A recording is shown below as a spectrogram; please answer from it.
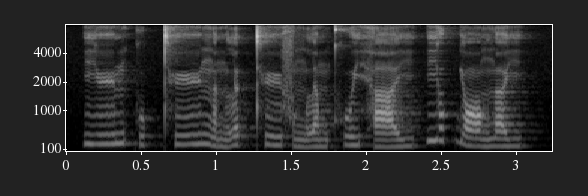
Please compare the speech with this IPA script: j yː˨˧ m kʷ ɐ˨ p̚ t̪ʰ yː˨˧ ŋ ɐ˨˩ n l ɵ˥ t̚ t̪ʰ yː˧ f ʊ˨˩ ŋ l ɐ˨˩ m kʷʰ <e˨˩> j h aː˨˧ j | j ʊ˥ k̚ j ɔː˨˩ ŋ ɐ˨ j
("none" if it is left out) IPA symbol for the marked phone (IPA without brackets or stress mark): e˧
